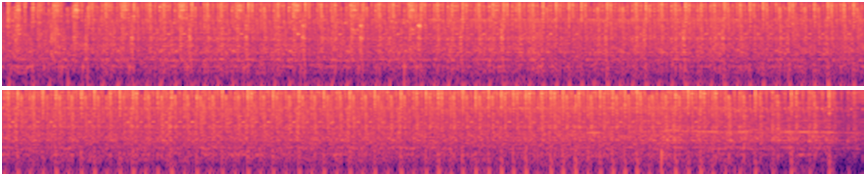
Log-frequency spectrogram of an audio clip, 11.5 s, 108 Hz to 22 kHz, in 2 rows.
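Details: Small single-cylinder tiller engine running in neutral after about 20 years sitting, once fuel was added; fast, even popping at steady speed with light clatter, no misses: normal idle.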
